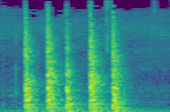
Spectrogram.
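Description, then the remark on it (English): Five loud knocks on a door in a quick, insistent rhythm, each a hard hollow thud, followed by a brief quiet pause. “I know you're in there. Open the goddamn door”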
